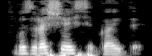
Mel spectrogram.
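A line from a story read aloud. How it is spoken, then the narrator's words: Tired. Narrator (Russian): устало сказал Ас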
